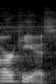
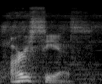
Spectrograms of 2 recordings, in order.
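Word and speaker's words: Arceus: protective of pronunciations like like archus for example uh you know people I got into a heated argument with a little kid he's like hey abdalah it's arus I'm like yeah it was arus but then they changed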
